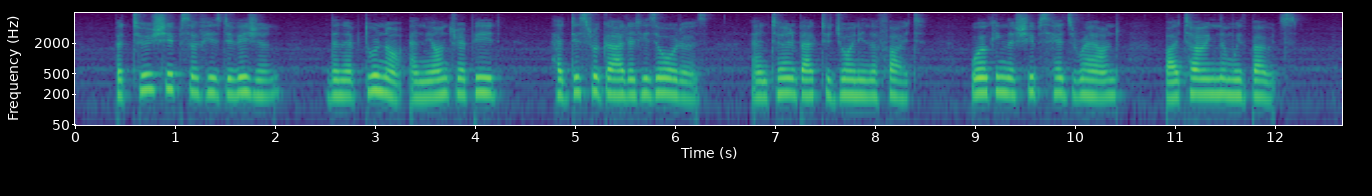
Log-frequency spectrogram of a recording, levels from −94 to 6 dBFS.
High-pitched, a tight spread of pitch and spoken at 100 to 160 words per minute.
Yes: high, 195 Hz; narrow, 1.8 semitones; average, 155 wpm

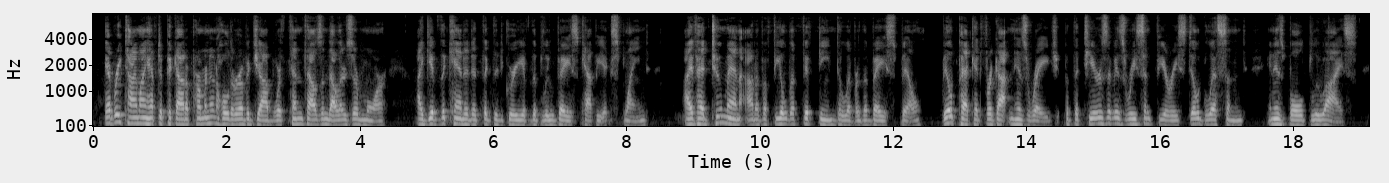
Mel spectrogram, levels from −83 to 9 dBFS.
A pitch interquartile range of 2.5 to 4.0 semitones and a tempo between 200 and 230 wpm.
Yes: average, 2.9 semitones; fast, 205 wpm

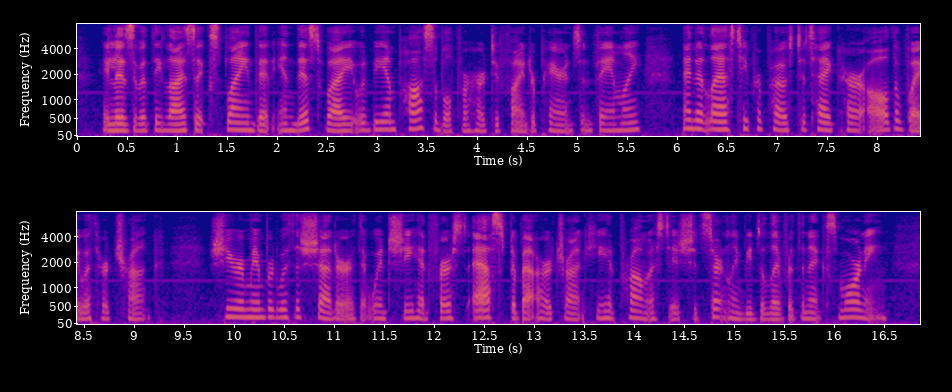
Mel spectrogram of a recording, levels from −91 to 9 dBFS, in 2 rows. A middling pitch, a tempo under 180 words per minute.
No: medium, 180 Hz; fast, 205 wpm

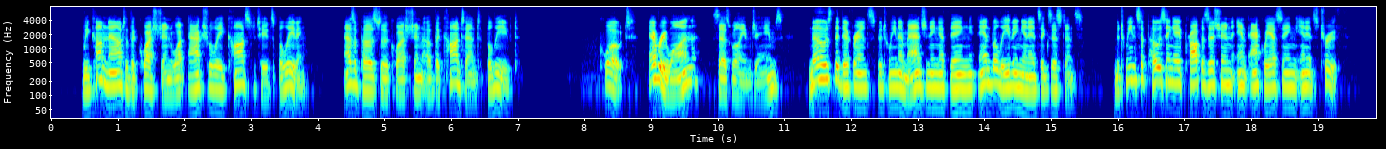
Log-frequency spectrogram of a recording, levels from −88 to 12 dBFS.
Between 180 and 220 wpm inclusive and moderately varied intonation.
No: slow, 135 wpm; average, 4.8 semitones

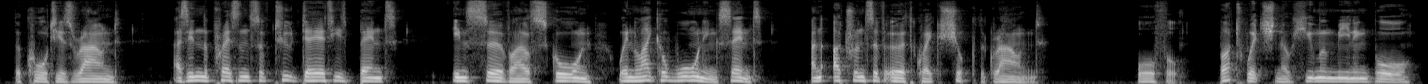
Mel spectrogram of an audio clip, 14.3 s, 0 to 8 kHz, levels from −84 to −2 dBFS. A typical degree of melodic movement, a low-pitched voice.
Yes: average, 4.9 semitones; low, 115 Hz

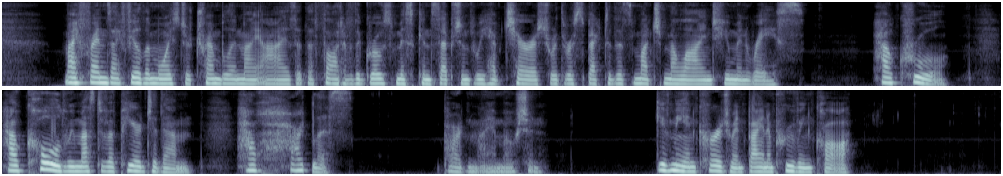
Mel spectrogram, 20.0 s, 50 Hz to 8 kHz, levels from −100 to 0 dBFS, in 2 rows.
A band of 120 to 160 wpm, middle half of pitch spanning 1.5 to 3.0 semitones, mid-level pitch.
Yes: average, 145 wpm; narrow, 2.6 semitones; medium, 155 Hz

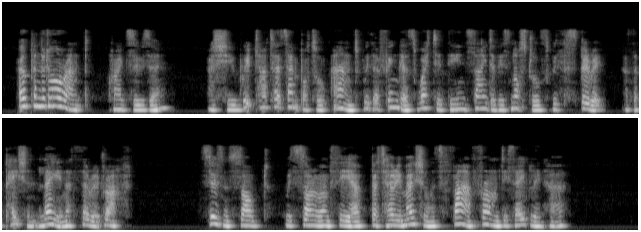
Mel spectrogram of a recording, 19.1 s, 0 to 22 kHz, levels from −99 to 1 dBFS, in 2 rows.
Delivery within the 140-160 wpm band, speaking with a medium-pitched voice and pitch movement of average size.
Yes: average, 150 wpm; medium, 170 Hz; average, 3.9 semitones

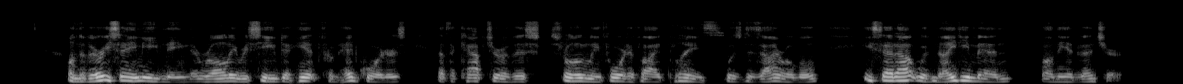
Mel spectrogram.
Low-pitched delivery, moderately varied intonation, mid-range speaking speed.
No: medium, 145 Hz; average, 4.3 semitones; average, 160 wpm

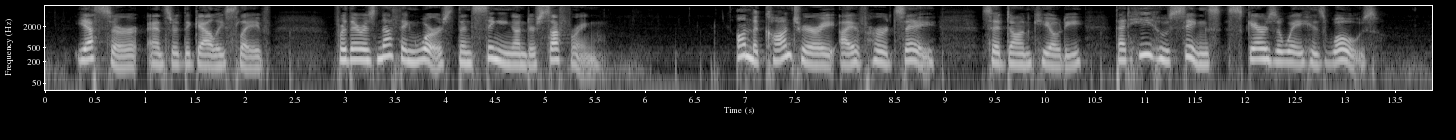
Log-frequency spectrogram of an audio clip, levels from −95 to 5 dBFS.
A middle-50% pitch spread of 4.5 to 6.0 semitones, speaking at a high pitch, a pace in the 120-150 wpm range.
Yes: average, 5.0 semitones; high, 195 Hz; average, 145 wpm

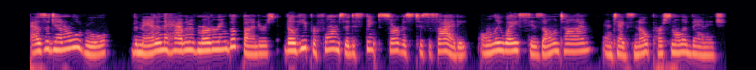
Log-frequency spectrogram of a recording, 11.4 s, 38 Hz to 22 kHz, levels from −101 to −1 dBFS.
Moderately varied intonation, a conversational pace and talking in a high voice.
Yes: average, 4.7 semitones; average, 160 wpm; high, 205 Hz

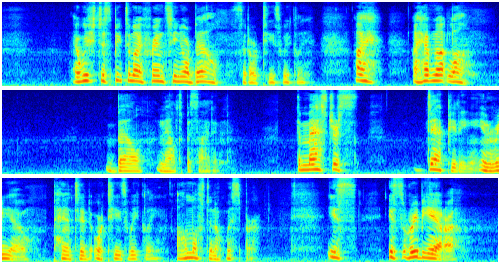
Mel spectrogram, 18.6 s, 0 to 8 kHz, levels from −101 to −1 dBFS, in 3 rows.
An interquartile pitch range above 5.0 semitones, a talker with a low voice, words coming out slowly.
No: wide, 5.6 semitones; medium, 150 Hz; slow, 115 wpm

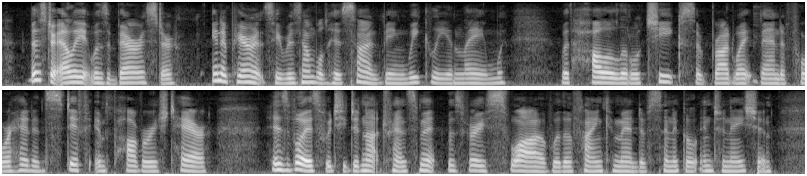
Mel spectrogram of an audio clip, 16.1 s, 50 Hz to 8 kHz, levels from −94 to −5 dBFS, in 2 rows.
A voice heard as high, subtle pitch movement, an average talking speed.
No: medium, 170 Hz; narrow, 2.0 semitones; average, 170 wpm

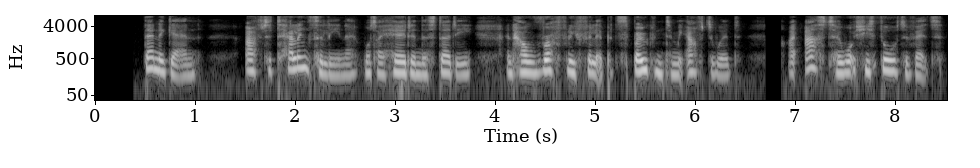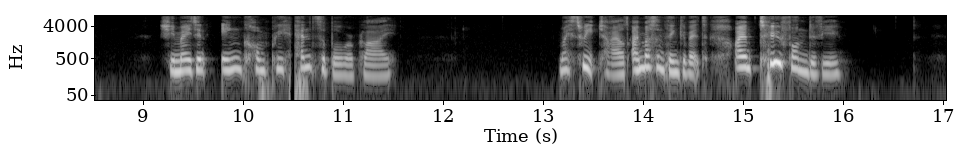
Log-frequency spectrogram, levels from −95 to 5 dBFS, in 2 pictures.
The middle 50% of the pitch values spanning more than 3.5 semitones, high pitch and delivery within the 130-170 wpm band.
Yes: average, 4.6 semitones; high, 215 Hz; average, 165 wpm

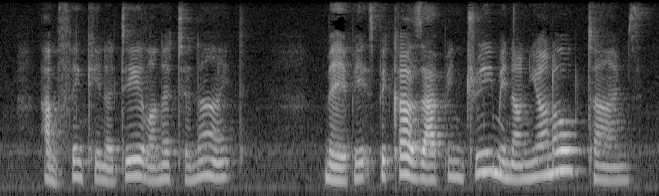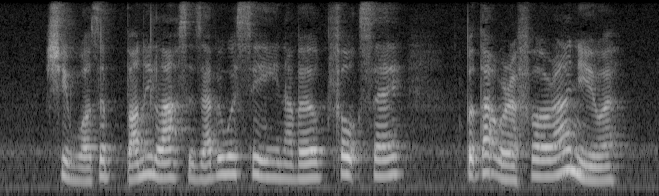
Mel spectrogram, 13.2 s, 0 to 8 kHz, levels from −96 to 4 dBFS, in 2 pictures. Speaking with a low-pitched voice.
No: high, 195 Hz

